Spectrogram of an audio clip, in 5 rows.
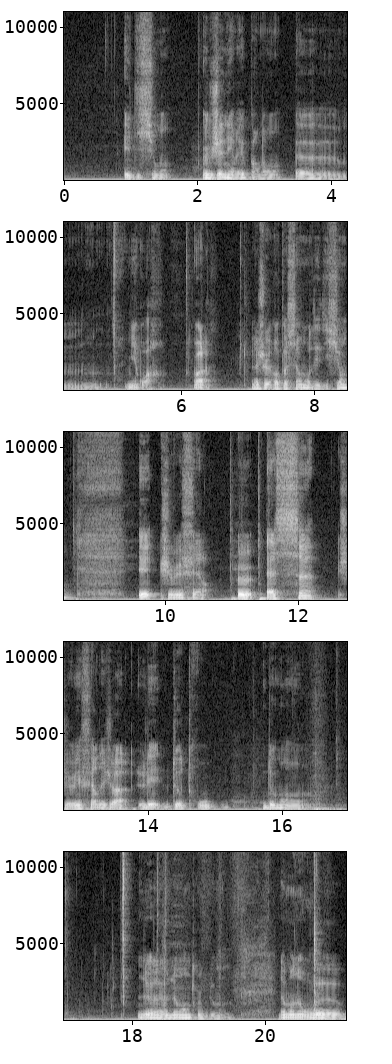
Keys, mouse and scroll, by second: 7.8 Tab, 11.0 e, 17.1-18.4 shift+drag.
